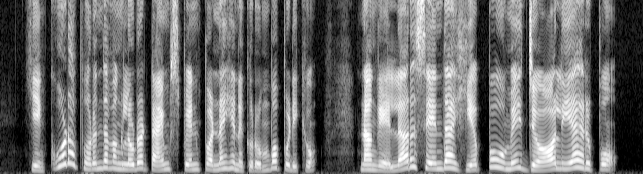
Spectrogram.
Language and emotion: Tamil, happy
